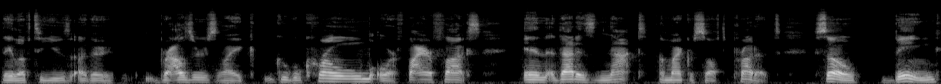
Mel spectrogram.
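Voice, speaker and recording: A man in his thirties speaks in a very low, hoarse voice, chatty and loose, often restarting his sentences. He talks straight to the camera from his home garage. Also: slow. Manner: chatty, loose, self-interrupting. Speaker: affiliate marketing vlogger. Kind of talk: casual talk to camera.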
